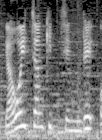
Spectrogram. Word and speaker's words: 801: 場所は御園橋 801 広場と書いてやおいと読みます。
